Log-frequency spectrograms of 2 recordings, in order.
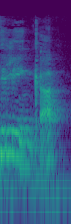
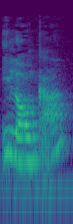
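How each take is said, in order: First: The middle syllable has an 'i' vowel. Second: The middle syllable has an 'o' vowel. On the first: Her actual name. The speaker calls it right. "but my name is Ilinka" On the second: A version others have used. The speaker calls it wrong. "I've heard um, Ilonka. That's nice"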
